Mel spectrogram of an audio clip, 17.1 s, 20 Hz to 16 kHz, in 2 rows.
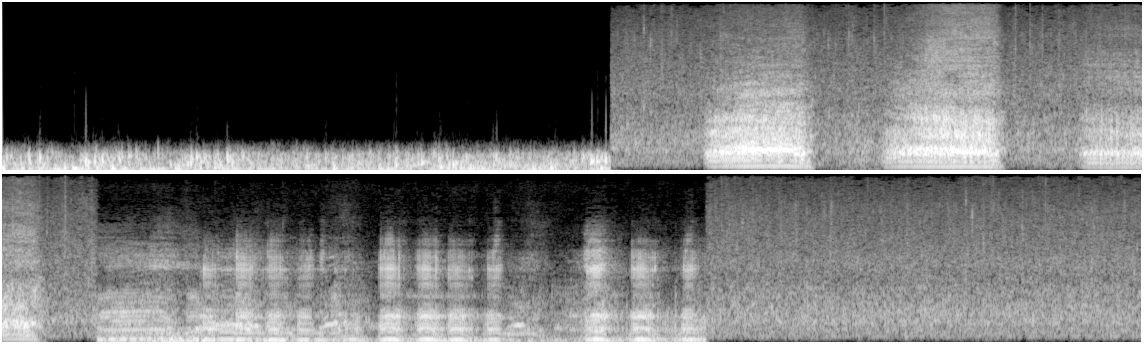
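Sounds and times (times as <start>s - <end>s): large animal calling: 8.1s - 13.9s
low rumbling noise: 9.3s - 13.8s.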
